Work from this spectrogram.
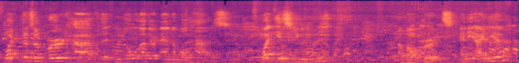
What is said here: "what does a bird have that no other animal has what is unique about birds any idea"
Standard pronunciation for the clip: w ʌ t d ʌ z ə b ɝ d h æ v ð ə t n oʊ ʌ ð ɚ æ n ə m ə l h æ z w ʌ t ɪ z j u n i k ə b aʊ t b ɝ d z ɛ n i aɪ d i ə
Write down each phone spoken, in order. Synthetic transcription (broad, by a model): w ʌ t d ʌ z ə b ɝ d h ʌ v ð ə t n oʊ ʌ ð ɚ æ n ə m l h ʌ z w ʌ t ɪ z j u n i k ə b aʊ t b ɝ d z ɛ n i aɪ d i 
